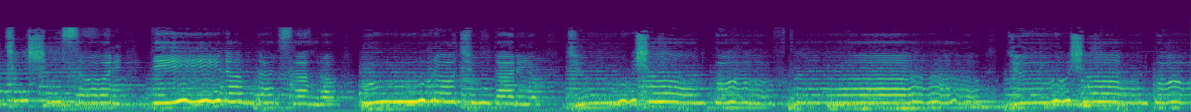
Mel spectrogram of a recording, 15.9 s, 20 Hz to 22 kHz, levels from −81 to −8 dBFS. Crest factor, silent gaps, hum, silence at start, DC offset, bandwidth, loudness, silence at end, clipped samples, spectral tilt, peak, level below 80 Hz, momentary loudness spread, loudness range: 14 dB; none; none; 0 s; under 0.1%; 9.4 kHz; -19 LUFS; 0 s; under 0.1%; -6.5 dB/octave; -4 dBFS; -46 dBFS; 11 LU; 3 LU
